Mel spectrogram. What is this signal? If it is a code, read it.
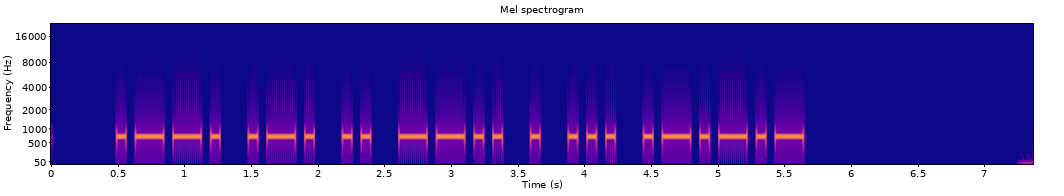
Morse code, heard as a keyed tone, about 17 wpm, 700 Hz. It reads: PRIZES.
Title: Pangram Challenge v2 - 17wpm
